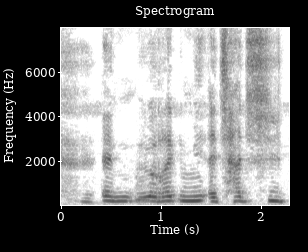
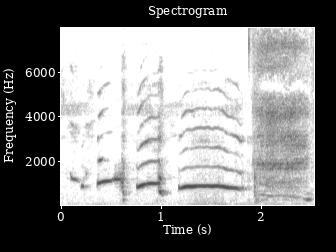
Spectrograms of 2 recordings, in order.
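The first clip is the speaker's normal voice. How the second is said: real high-pitched wheezing laugh; long squealing laughter; high drawn-out laugh. Real, not acted. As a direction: crack up in one long high peal. Laughs at the absurdity.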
